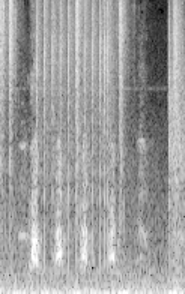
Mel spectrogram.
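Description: A dog barking about four times in quick succession over a rapid crackle of gunfire.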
